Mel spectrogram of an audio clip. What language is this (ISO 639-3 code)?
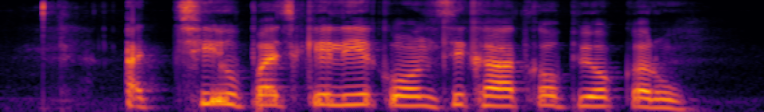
hin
